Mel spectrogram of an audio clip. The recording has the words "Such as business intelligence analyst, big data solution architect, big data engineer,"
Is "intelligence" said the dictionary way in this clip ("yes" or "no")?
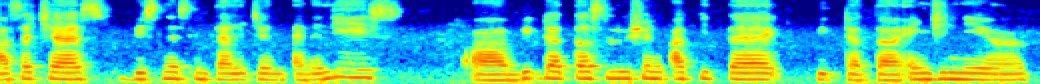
no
